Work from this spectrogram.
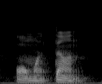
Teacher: the stress falls on the last syllable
